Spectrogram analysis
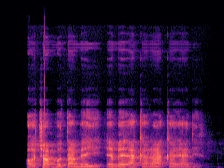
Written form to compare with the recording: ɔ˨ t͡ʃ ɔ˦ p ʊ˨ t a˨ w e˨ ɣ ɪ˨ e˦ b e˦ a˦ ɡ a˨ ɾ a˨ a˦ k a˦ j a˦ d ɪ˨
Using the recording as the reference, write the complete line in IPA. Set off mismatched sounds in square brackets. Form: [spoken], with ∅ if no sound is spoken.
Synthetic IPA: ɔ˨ t͡ʃ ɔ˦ p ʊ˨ t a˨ [b] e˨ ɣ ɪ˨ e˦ b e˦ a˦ [k] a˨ ɾ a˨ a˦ k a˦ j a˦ d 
